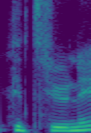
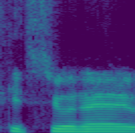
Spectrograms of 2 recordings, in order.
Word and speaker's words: Kitsune: I think it's Kitsune. It's it's a Japanese word which means folks basically and I think it's pronounced kitsune, but don't quote me on that. I may be wrong.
